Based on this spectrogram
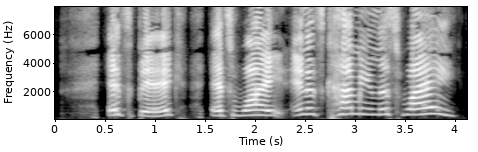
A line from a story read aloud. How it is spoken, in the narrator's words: Jetta shouted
